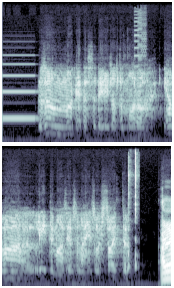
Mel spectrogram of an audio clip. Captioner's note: distorted voice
